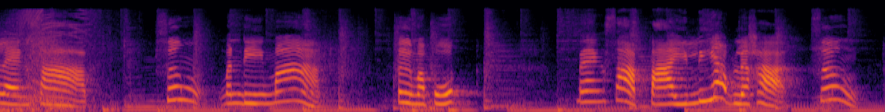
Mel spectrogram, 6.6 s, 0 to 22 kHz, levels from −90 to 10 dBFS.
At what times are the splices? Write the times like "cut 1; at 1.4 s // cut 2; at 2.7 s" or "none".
cut 1; at 2.6 s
